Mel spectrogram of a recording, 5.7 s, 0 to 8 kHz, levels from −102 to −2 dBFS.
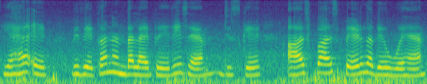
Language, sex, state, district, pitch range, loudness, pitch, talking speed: Hindi, female, Haryana, Rohtak, 225-270 Hz, -14 LUFS, 245 Hz, 125 wpm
